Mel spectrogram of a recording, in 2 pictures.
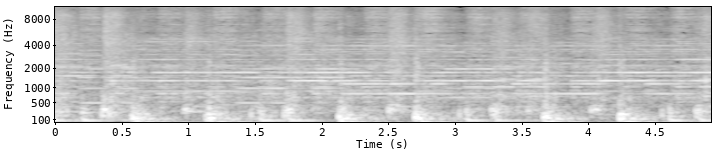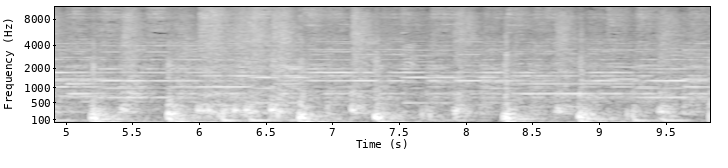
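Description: Drum band music: bass and snare drums beating a steady rhythm of about two strokes a second under held melodic notes.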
